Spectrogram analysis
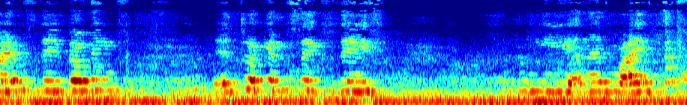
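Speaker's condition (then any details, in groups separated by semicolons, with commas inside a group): Cerebral palsy; spastic quadriplegia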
